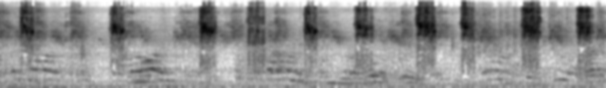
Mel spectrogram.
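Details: Baby sparrows calling for food in their nest during feeding: about eleven piercing high chirps in eight seconds, some doubled, repeated at an uneven pace with soft low sounds beneath.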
